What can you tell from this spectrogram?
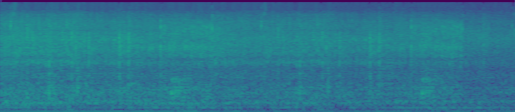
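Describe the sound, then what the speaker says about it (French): Cheese bonbons made with Alpine cheese sizzle steadily in hot deep-fryer oil, a dense, even crackle that holds at the same loudness throughout with no voices. "Maintenant, donc je vais tremper les bonbons dans la friteuse."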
